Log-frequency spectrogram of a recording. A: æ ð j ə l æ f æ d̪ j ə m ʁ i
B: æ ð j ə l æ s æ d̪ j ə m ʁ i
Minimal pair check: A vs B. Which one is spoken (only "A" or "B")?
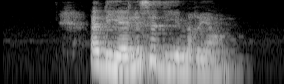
B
